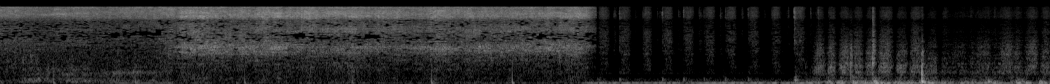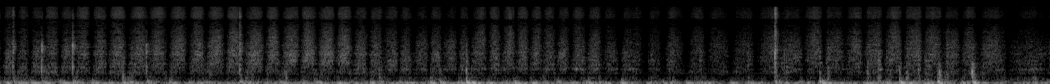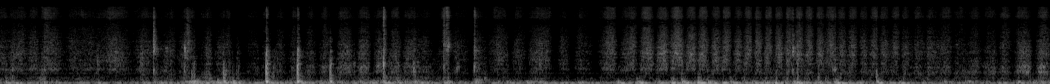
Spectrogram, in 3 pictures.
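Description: A McCulloch 1385 steam cleaner's nozzle hissing as it jets steam onto a leather car seat, stopping abruptly about six seconds in. After a short lull, a hand brush scrubs the foam-covered leather seat cushion in rapid back-and-forth strokes.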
